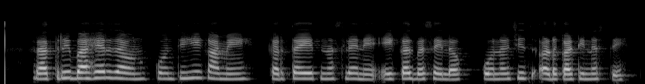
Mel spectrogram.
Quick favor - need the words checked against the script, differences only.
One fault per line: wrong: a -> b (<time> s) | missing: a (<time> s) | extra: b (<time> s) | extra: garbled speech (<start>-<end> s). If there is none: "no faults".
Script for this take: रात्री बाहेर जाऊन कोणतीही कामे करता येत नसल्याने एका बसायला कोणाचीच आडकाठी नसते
no faults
